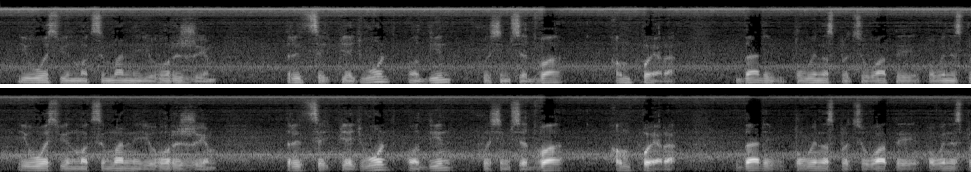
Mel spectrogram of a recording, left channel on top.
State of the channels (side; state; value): both; normal; correlation 0.37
